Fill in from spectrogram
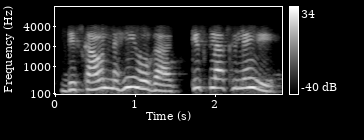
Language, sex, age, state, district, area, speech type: Hindi, female, 30-45, Uttar Pradesh, Hardoi, rural, conversation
